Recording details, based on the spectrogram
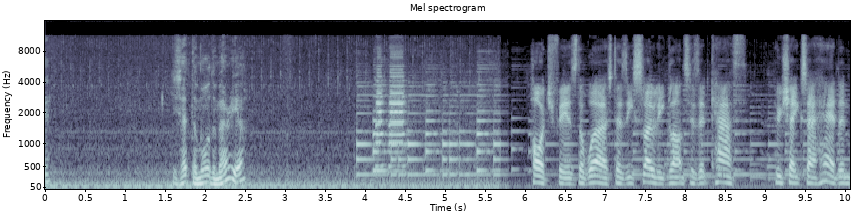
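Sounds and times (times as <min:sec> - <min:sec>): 
car engine low rumble as car pulls up: 0:00.0 - 0:10.0
speech: 0:01.6 - 0:02.6, 0:06.1 - 0:10.0
car horn quick bright toots: 0:03.9 - 0:05.8.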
